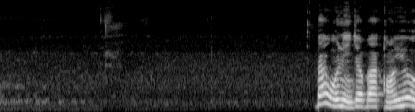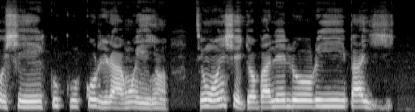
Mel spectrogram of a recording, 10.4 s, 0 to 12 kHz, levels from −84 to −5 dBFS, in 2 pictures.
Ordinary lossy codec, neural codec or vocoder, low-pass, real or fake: none; none; none; real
